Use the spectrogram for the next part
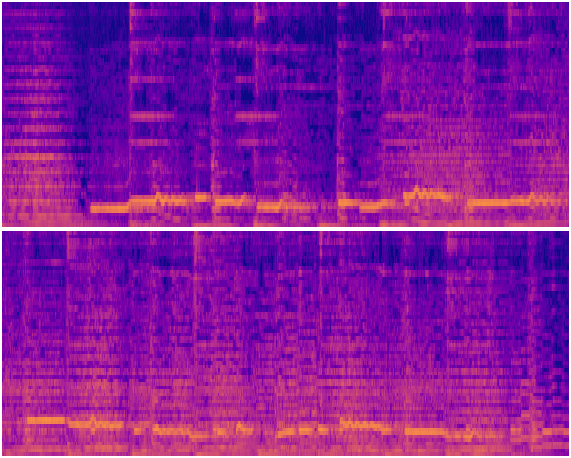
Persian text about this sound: تیتراژ پایانیش رو با سوت اجرا کردم به عنوان سولیست، که تجربه خیلی متفاوت و جالب و ارزشمندی بود برام.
